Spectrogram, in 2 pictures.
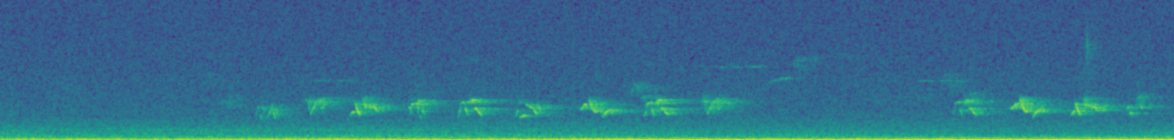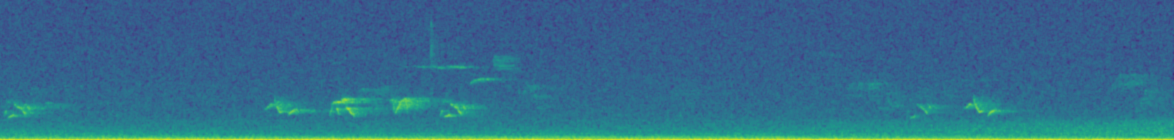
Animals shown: Black-throated Green Warbler (Setophaga virens)
American Robin (Turdus migratorius)
Red-eyed Vireo (Vireo olivaceus)

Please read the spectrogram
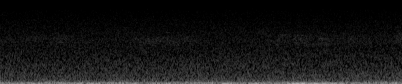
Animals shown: Red-eyed Vireo (Vireo olivaceus)

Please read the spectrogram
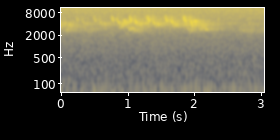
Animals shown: Red-eyed Vireo (Vireo olivaceus)
Ovenbird (Seiurus aurocapilla)

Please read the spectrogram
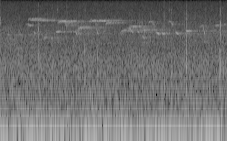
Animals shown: Winter Wren (Troglodytes hiemalis)
Brown Creeper (Certhia americana)

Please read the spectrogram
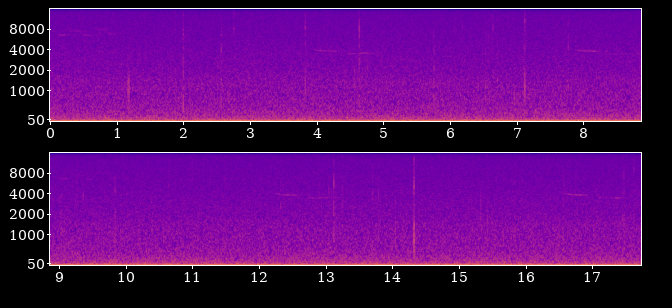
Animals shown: Blackburnian Warbler (Setophaga fusca)
Black-capped Chickadee (Poecile atricapillus)

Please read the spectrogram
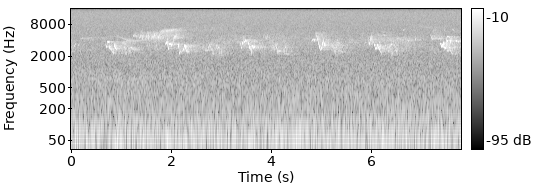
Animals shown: Winter Wren (Troglodytes hiemalis)
Black-throated Blue Warbler (Setophaga caerulescens)
Red-eyed Vireo (Vireo olivaceus)

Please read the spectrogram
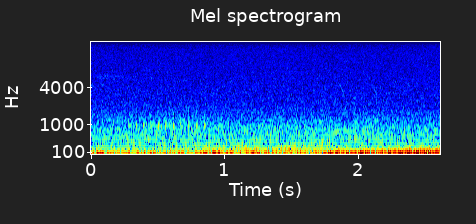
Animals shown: Downy Woodpecker (Dryobates pubescens)

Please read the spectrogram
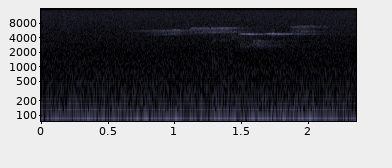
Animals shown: Black-throated Green Warbler (Setophaga virens)
Red-eyed Vireo (Vireo olivaceus)

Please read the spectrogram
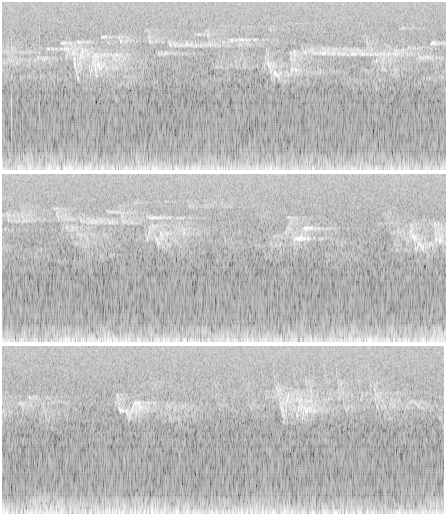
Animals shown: Red-eyed Vireo (Vireo olivaceus)
Ovenbird (Seiurus aurocapilla)
Winter Wren (Troglodytes hiemalis)

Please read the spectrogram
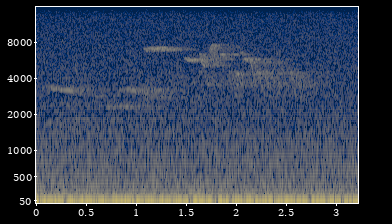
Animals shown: Ovenbird (Seiurus aurocapilla)
Brown Creeper (Certhia americana)
Blue Jay (Cyanocitta cristata)

